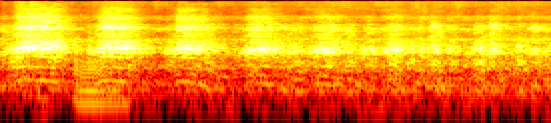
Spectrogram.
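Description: Ducks on an intensive duck farm quack repeatedly in a loud, overlapping chorus, close by, with a steady hum of flock noise beneath.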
